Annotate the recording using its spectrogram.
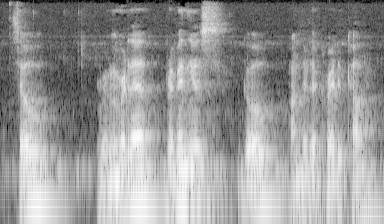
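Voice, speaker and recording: Heard through audible room echo and noticeable background noise, a man with a non-native accent speaks at a medium pitch with fairly even intonation. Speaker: tutorial maker, accounting student. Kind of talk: tutorial. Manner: halting, many fillers.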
